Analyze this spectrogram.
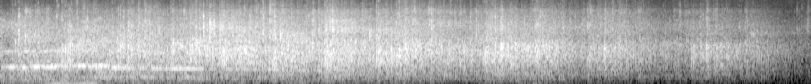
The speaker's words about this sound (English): You can now give yourself a warm round of applause.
